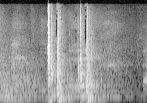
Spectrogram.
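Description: A quick run of about five sharp knocks and thuds, a little under a second into the sound, over a low rustling noise, like a door banging and clattering.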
